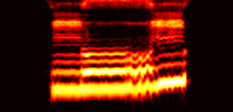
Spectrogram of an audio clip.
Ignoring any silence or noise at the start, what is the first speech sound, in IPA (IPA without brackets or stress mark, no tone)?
n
